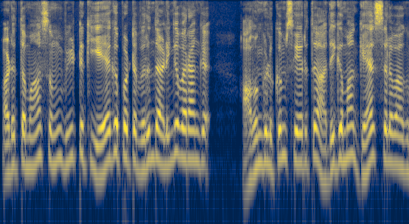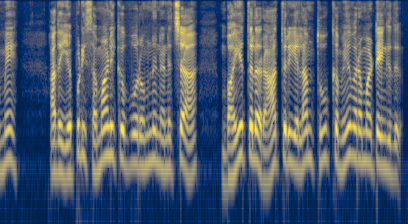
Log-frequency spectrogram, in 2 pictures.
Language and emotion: Tamil, fearful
